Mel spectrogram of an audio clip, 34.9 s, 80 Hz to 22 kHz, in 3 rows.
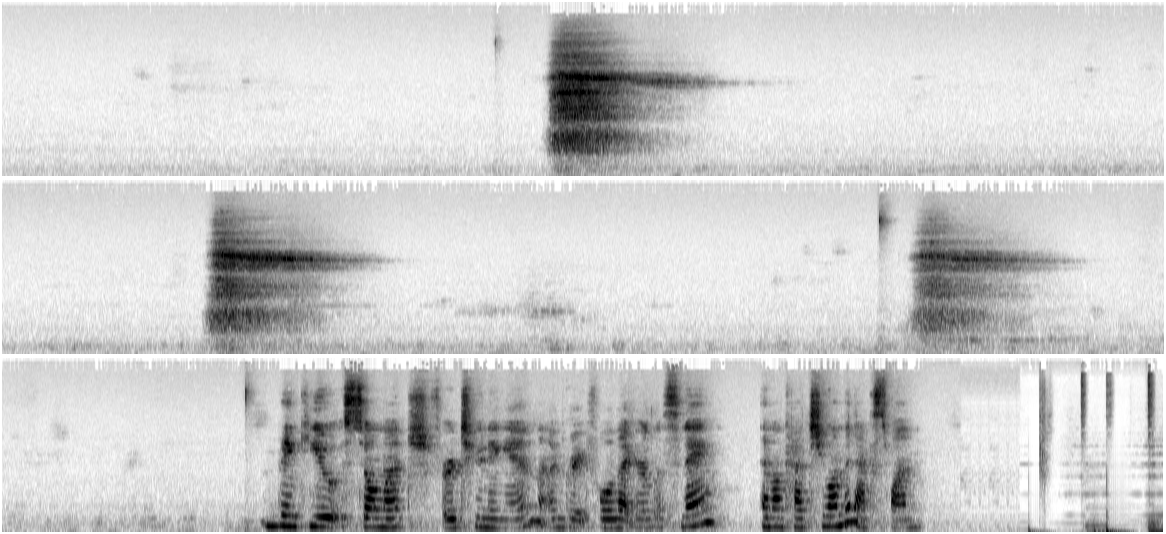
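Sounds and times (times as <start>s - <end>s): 
slow deep cleansing breaths: 5.4s - 7.4s, 13.6s - 15.6s, 20.6s - 22.6s
speech: 26.0s - 32.5s.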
